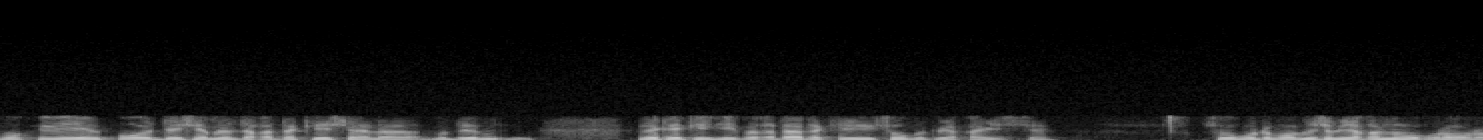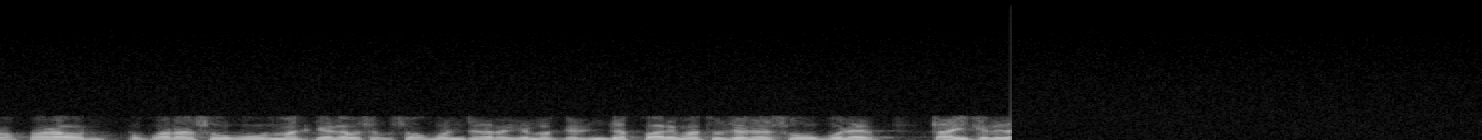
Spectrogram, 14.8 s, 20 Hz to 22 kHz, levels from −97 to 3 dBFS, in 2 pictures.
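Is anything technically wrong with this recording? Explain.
Yes. The speech runs through an AMR narrowband mobile codec at 12.2 kbps, which itself does only light damage, but two kinds of fault are audible.

AMR rate drop, from 1.70 to 4.45 s, just after "pua ida siamela taka", and from 9.04 to 10.61 s, between "papara sopo" and "tuisada sopo ela tarukala". In both stretches the codec falls from 12.2 to 5.9 kbps, as a weak radio link would force. The freed bits go to error protection, so fewer pulses describe each frame. The voice turns rougher and more synthetic, then recovers when the rate returns. Unlike a dropout, nothing goes silent and the 4 kHz band stays intact. Only the texture degrades.

Audio dropout to a faint residue, from 12.47 s to the end, right after "tuisada sopo ela tarukala". The speech cuts off abruptly and only hiss remains, roughly 50 dB below the speech level. The likely cause is that the incoming signal was lost while the path after the break stayed live, so its noise floor carries on. 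The hard edge and the surviving hiss set it apart from a natural pause or a fade-out.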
